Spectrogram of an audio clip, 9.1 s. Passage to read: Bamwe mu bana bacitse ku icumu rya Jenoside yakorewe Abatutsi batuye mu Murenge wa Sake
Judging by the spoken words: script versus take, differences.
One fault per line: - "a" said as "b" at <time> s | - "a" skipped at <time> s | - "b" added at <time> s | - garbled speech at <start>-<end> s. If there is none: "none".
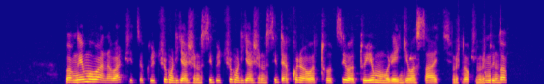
- "icumu rya Jenoside" added at 3.7 s
- garbled speech at 7.5-8.4 s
